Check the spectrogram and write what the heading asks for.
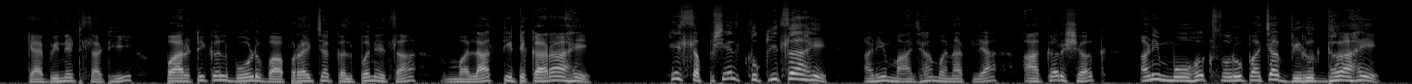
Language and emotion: Marathi, disgusted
